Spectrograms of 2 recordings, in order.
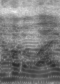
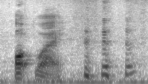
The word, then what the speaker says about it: Otway: I'm an idiot embarrassing I've been saying all the way but it's Otway uh the Otway light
